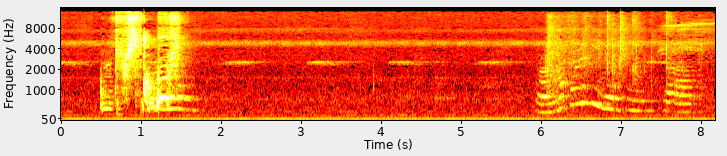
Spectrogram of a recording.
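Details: A 3-year-old male pet eclectus parrot perched on its owner's shoulder gives its robotic sound: two harsh, buzzy, harmonic-rich bursts near the start, a quiet gap, then a longer wavering, grating series of notes near the end.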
